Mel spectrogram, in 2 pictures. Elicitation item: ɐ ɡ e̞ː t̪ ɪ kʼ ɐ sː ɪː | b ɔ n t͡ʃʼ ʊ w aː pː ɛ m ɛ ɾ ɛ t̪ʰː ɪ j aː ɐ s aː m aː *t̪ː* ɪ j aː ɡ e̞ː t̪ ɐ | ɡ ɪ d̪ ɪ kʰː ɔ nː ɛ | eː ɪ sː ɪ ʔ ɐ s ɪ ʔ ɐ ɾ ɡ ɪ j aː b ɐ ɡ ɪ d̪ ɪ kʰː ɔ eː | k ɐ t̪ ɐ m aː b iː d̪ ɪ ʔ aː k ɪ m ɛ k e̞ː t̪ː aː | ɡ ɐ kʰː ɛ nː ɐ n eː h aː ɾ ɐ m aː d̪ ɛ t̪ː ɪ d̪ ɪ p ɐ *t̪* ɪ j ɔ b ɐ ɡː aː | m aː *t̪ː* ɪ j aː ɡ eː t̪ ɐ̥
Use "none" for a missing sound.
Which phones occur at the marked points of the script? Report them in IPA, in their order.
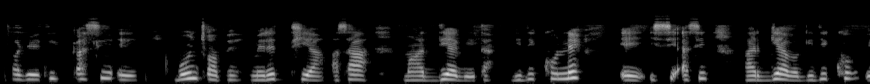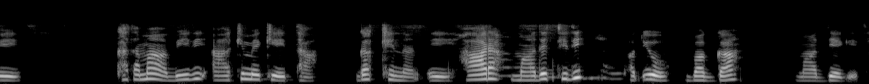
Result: d̪ː, t̪ʼ, d̪ː

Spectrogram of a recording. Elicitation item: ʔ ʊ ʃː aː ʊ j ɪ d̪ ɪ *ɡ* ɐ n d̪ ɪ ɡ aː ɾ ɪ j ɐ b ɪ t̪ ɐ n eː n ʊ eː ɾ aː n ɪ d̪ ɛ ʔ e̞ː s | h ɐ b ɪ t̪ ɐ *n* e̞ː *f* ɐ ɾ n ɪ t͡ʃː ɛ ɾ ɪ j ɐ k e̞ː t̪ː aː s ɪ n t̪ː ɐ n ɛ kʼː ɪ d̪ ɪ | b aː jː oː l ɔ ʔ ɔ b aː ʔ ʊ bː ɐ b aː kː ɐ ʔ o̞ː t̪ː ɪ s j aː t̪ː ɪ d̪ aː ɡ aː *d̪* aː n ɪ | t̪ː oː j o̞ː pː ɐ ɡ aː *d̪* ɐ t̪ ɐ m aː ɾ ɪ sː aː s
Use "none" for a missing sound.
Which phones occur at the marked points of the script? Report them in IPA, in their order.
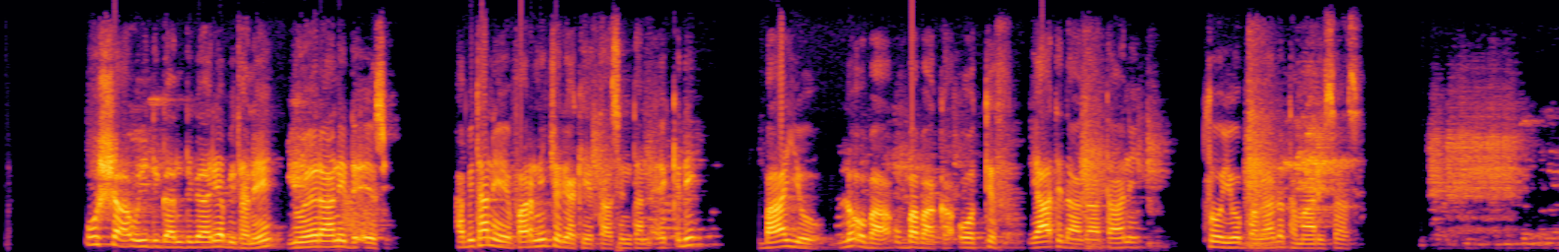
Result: ɡ, n, f, t̪, d̪

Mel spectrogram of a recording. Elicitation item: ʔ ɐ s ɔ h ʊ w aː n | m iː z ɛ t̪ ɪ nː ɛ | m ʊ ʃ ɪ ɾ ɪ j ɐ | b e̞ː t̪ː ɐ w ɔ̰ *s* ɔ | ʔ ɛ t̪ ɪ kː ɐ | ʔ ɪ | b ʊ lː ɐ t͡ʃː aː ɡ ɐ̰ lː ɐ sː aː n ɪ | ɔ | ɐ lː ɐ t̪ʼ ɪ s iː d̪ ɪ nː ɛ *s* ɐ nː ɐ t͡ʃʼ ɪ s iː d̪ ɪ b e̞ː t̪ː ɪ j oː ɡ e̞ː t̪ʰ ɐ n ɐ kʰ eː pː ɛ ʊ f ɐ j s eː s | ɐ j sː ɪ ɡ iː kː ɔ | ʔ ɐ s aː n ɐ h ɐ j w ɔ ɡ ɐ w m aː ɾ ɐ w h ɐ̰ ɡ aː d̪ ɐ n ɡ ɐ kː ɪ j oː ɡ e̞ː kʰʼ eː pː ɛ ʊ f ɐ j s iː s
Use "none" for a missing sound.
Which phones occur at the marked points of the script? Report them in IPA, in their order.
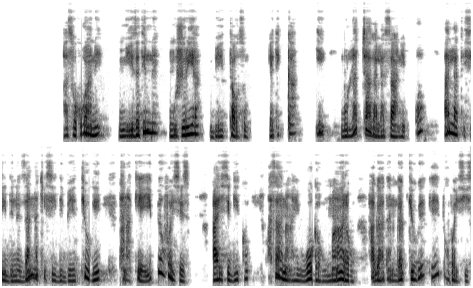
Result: s, z

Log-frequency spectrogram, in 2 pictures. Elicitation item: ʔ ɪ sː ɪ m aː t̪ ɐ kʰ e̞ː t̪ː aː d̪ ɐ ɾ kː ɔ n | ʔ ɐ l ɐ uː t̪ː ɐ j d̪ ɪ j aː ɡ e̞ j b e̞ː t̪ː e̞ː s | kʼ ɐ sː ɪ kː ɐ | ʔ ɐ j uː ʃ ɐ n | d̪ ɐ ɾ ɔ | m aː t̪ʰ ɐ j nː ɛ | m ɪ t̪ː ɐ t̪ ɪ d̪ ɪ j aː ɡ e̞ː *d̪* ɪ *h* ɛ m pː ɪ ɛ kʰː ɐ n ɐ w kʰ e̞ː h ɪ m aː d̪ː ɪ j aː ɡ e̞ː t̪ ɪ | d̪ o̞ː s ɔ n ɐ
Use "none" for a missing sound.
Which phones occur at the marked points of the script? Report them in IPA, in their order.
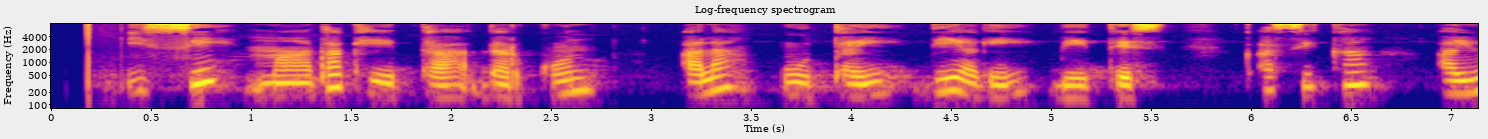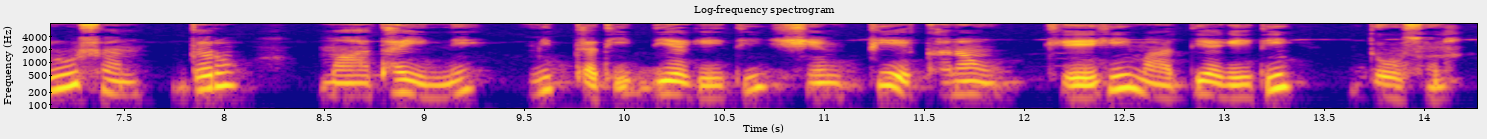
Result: t̪, ʃ

